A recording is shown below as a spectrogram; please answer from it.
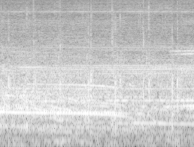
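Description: High school boys basketball playoff crowd in a gym cheering steadily after a buzzer-beating shot, a dense sustained roar with whoops, loud and continuous.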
